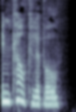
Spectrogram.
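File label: "incalculable", British English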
